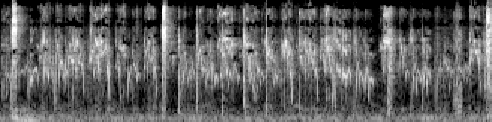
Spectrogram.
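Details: A busy group of budgerigars at a solar water fountain, giving continuous overlapping warbles and chirps with sharp squawks at the start, middle and end.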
